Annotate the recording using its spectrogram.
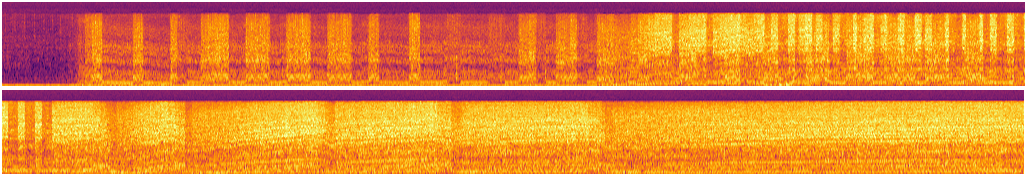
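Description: A sports car engine idles and revs, then roars as it speeds up through the gears.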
